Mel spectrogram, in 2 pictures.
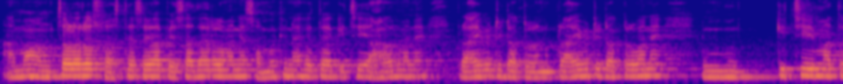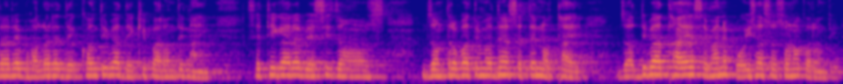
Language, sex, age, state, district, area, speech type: Odia, female, 45-60, Odisha, Khordha, rural, spontaneous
